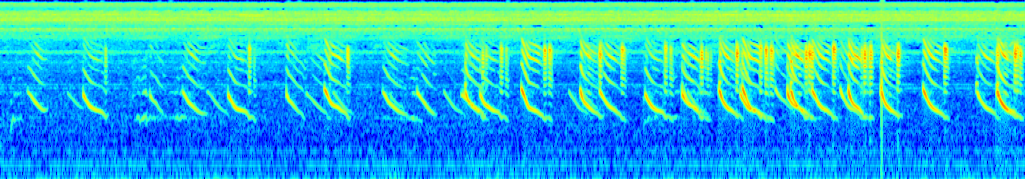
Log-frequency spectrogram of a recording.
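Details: Several túngara frogs give quick downward-sweeping whines, overlapping in a steady night chorus.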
